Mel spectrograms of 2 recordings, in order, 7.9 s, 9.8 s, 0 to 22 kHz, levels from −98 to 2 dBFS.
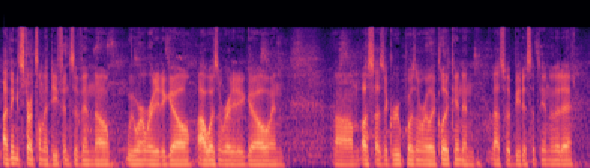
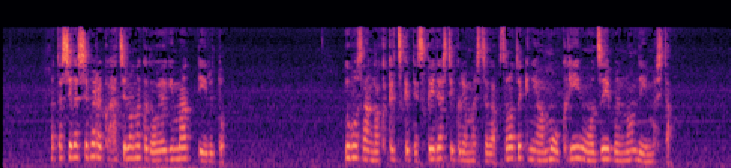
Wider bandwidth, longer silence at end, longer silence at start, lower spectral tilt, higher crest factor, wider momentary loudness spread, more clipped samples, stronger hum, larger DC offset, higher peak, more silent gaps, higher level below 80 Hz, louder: about the same, 11.5 kHz vs 11.5 kHz; second, 0.1 s vs 0.8 s; second, 0 s vs 0.7 s; first, -4.5 dB/octave vs -1.5 dB/octave; second, 18 dB vs 24 dB; second, 9 LU vs 12 LU; neither; neither; neither; about the same, 0 dBFS vs 0 dBFS; neither; first, -54 dBFS vs -62 dBFS; first, -19 LUFS vs -22 LUFS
